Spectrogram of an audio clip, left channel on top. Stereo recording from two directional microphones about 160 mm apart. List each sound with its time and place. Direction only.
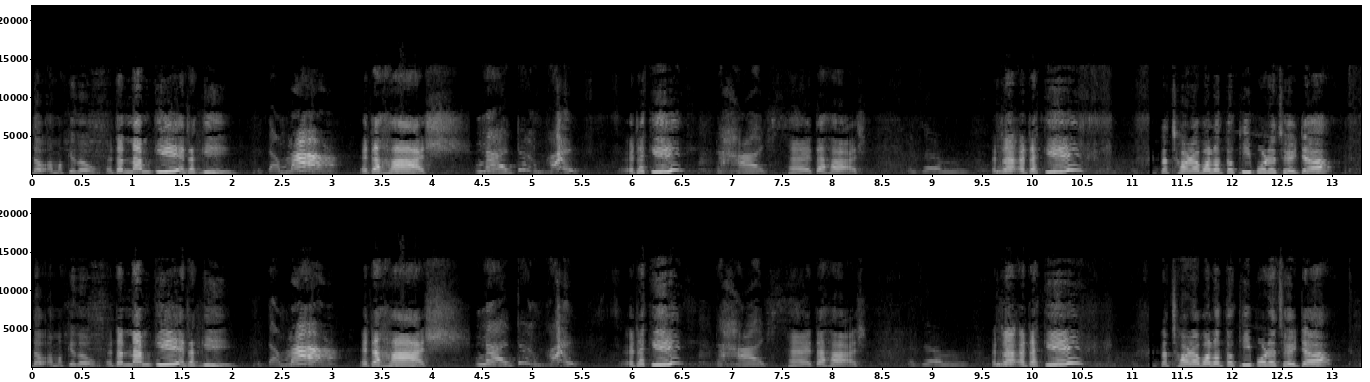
0.0 s a woman's voice: 5° right (ahead or behind)
2.3 s a child's voice: 25° right (ahead or behind)
3.2 s a woman's voice: 5° right (ahead or behind)
4.4 s a child's voice: 20° right (ahead or behind)
5.9 s a woman's voice: 5° right (ahead or behind)
6.8 s a child's voice: 20° right (ahead or behind)
7.5 s a woman's voice: 5° right (ahead or behind)
8.9 s a sound: 5° right (ahead or behind)
9.6 s a woman's voice: 5° right (ahead or behind)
